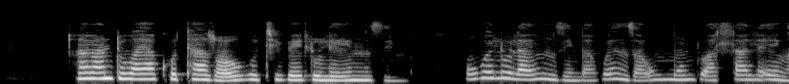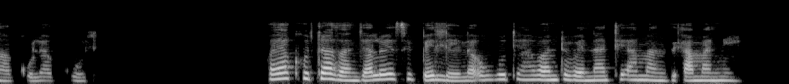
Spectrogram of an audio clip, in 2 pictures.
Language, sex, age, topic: North Ndebele, female, 36-49, health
